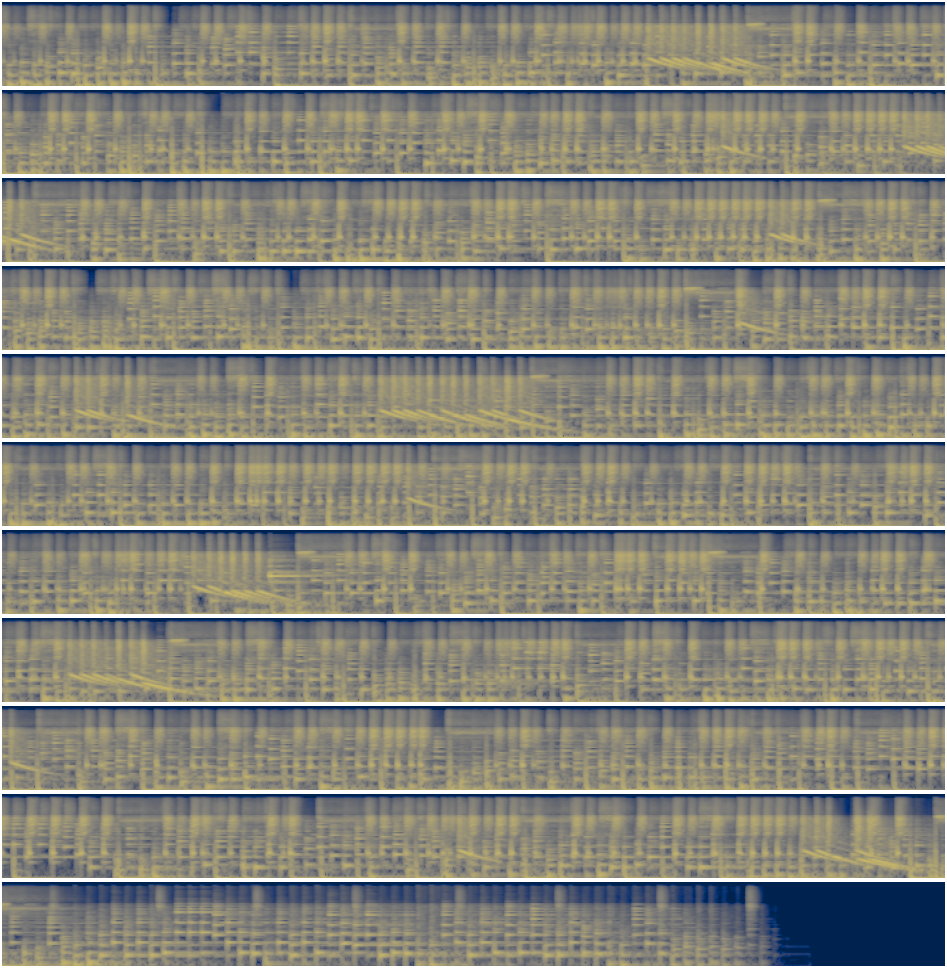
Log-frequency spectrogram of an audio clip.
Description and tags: The never resting city...
Made with Roland V-drums and microKorg, recorded with WavePad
